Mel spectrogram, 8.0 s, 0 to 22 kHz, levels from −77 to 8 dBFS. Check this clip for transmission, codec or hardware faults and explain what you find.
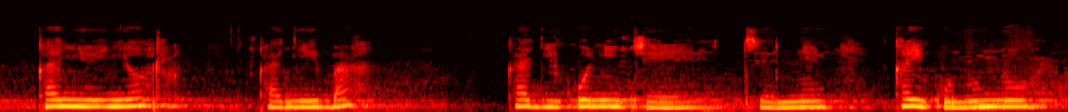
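One fault runs through the whole recording: AAC compression. Nothing in the speech reaches above 8.3 kHz, and the codec damage is plainly audible, with a dull, smeared quality and a fizzy, warbling edge on sibilants. That pattern fits AAC-LC at a low bitrate around 24 kbps. The encoder quantises each frame's spectrum coarsely and discards the top band. A simple low-pass filter would cut the highs just as cleanly but leave no swirling texture in what remains.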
